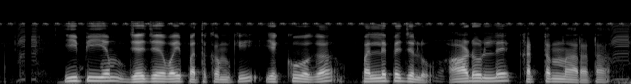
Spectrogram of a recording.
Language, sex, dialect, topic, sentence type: Telugu, male, Southern, banking, statement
